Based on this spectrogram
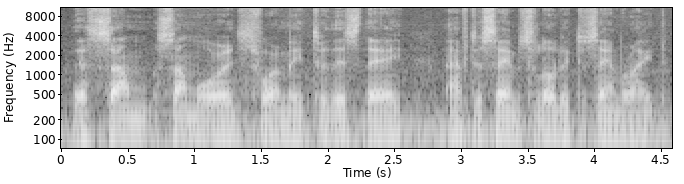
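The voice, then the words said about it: Foreign-accented English. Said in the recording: “I still have an accent”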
